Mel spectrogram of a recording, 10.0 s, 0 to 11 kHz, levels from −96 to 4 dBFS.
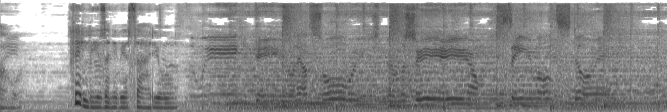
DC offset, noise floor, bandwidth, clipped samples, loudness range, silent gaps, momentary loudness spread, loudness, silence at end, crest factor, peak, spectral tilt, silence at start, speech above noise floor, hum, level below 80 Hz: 0.4%; -44 dBFS; 10.5 kHz; under 0.1%; 4 LU; none; 11 LU; -19 LUFS; 0 s; 16 dB; -4 dBFS; -2 dB/octave; 0 s; 24 dB; none; -46 dBFS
